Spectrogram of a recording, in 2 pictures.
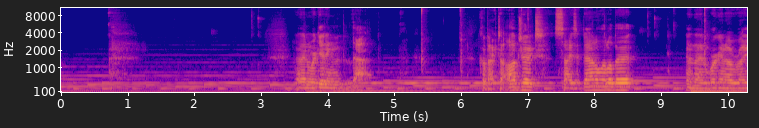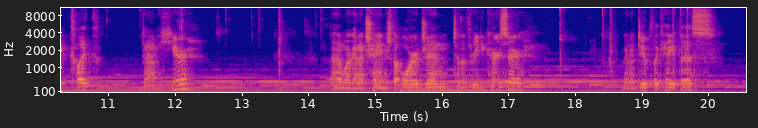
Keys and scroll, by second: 5.4 Tab, 6.9 s, 8.8 s, 18.4 alt+d.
